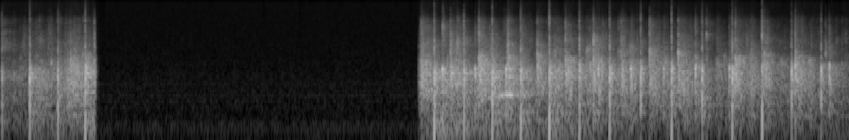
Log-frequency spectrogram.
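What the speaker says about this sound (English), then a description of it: "So I think we can give them a round of applause." Audience applause at a marketing graduation ceremony, with crisp clapping that stops abruptly, leaves a few seconds of total silence, then returns as dense, lively clapping from many hands.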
